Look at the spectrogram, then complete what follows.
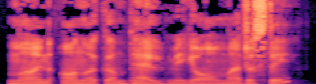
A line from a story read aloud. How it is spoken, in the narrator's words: Sir Embreg declared in a faltering voice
